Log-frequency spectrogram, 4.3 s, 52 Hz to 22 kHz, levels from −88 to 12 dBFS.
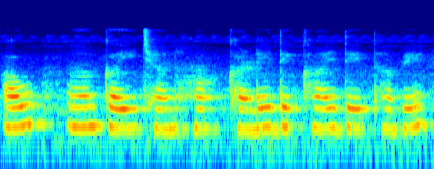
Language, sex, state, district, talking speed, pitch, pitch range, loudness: Chhattisgarhi, female, Chhattisgarh, Sukma, 125 wpm, 230 Hz, 225-240 Hz, -17 LUFS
